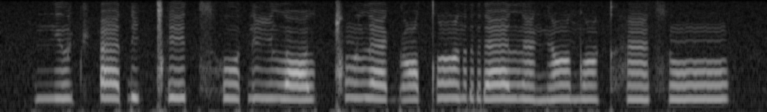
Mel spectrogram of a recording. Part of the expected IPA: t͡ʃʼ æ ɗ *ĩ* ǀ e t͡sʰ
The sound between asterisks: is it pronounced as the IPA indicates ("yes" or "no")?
no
